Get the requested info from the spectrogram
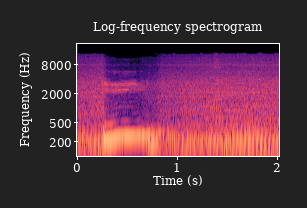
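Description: A small engine running steadily, with a brief word from a man's voice about half a second in.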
